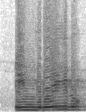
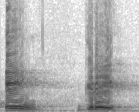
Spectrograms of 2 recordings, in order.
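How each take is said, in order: First: Said in the usual way. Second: "engreído" split into EN, GRE, Í, DO with pauses; syllable by syllable. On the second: Shown as a demonstration. Teacher dividing the word, "engreído" as en-gre-í-do. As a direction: separate "engreído" slowly, en... gre... í... do. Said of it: "se separaría como".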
